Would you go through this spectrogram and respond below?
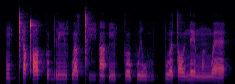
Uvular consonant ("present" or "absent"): present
